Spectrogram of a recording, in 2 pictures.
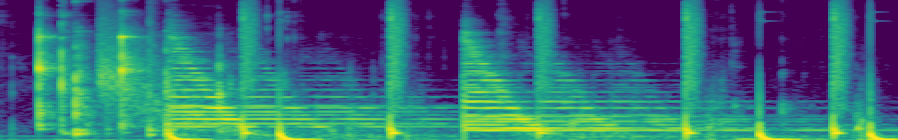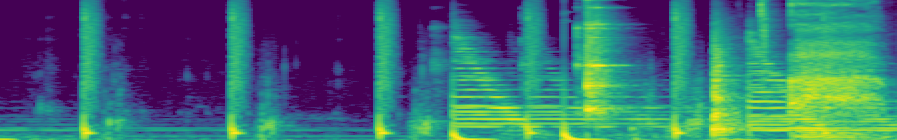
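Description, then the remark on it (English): Shot glasses, including a Texas Chainsaw Massacre shot glass from the Texas Chainsaw Massacre house in Texas, clink together again and again in a St. Patrick's Day toast, sharp bright taps with a short ringing tone, some in quick pairs and others spaced out, fairly loud with no talking. “you need to give me one of those shot glasses”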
